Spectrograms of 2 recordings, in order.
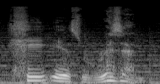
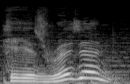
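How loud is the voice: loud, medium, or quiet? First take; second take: quiet; medium. First: It is said at the quietest level. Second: It is said at a medium level. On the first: "each time I'm going to crescendo my tone" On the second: "each time I'm going to crescendo my tone"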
